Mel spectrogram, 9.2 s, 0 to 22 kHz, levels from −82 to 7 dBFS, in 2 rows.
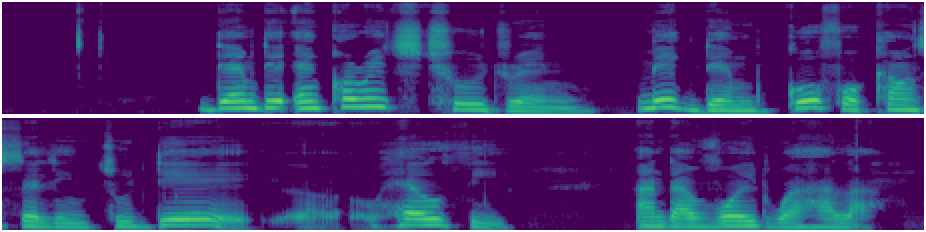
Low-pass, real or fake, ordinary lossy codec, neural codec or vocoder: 19.8 kHz; real; none; none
